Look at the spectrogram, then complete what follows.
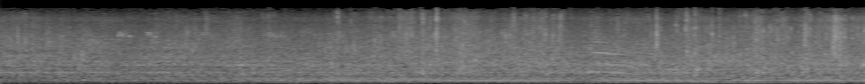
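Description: Motor cruiser's engine running with a steady low hum over a background hiss, the hum growing a little stronger about halfway through as the boat comes closer.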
